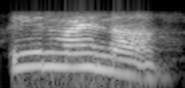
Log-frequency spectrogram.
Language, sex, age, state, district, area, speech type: Maithili, female, 45-60, Bihar, Begusarai, urban, conversation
